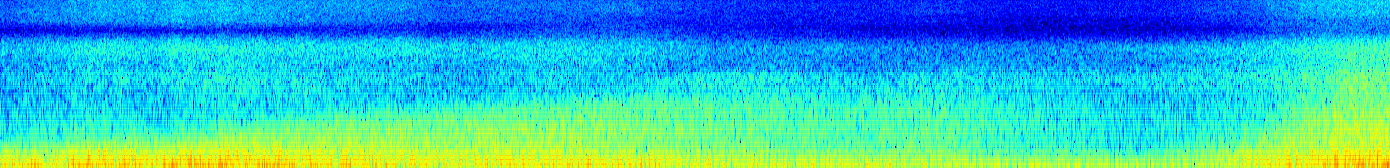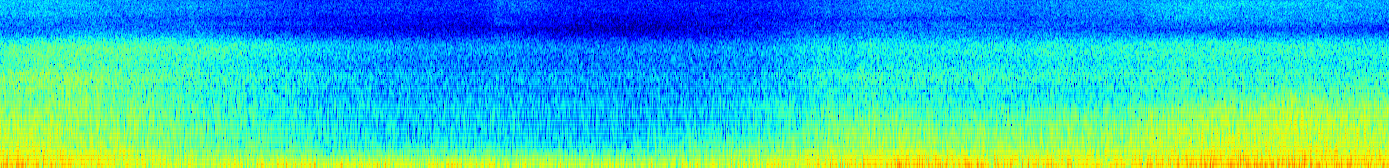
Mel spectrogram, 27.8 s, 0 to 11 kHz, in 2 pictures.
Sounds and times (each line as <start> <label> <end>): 23.9 waves 27.7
